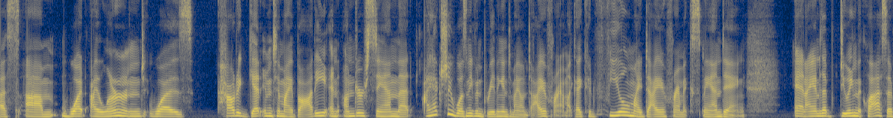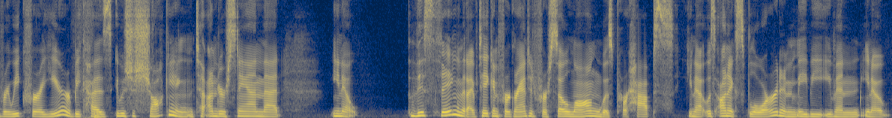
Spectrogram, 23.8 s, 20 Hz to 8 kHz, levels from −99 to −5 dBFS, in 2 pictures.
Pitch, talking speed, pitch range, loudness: 165 Hz, 185 wpm, 150-180 Hz, -21 LUFS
